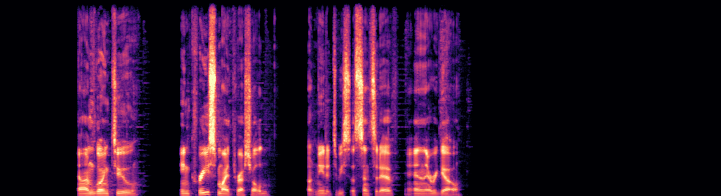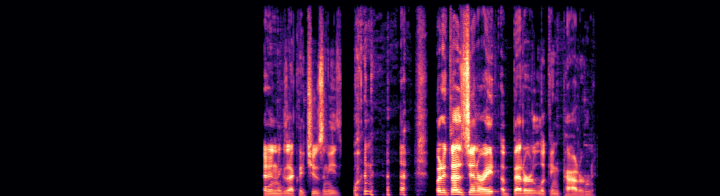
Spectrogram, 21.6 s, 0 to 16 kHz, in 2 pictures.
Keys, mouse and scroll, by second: 0.5 click, 1.1 click, 1.6 click, 2.3-4.0 drag, 4.3 click, 5.1 click, 6.5 click.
